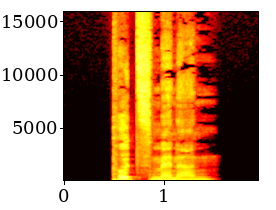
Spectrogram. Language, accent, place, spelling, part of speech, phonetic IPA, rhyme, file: German, Germany, Berlin, Putzmännern, noun, [ˈpʊt͡sˌmɛnɐn], -ʊt͡smɛnɐn, De-Putzmännern.ogg
- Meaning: dative plural of Putzmann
